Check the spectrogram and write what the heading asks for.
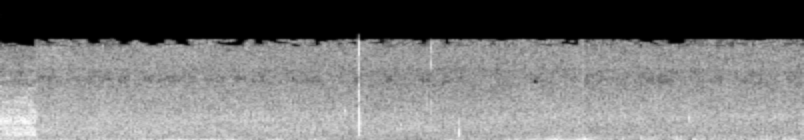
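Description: Wind buffeting an outdoor microphone in low, uneven rumbles over a steady hiss of outdoor background noise, with one faint click just before the middle.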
